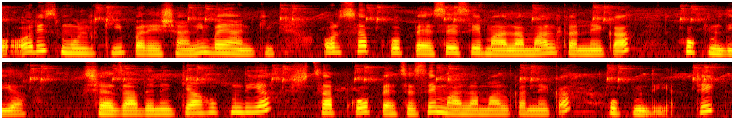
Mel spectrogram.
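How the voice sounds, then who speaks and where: Lady teacher going over exam notes, asks then answers herself, birds chirping loud in background. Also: mid-range voice, slight background noise. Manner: asks questions and answers them herself, repeats key points. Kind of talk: exam-prep lecture. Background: birds and insects chirping.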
